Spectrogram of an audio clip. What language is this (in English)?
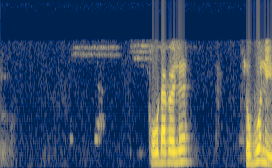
Odia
